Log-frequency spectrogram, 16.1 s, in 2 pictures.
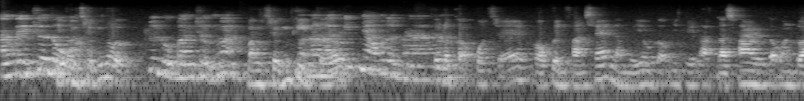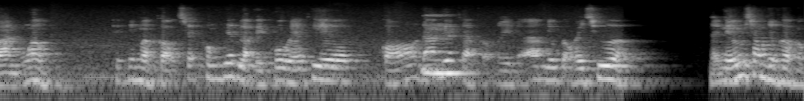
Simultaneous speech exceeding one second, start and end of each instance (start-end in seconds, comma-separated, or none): none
